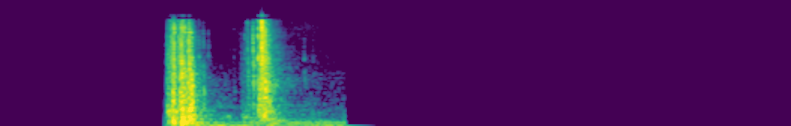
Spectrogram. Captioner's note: door unlocks, swings open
